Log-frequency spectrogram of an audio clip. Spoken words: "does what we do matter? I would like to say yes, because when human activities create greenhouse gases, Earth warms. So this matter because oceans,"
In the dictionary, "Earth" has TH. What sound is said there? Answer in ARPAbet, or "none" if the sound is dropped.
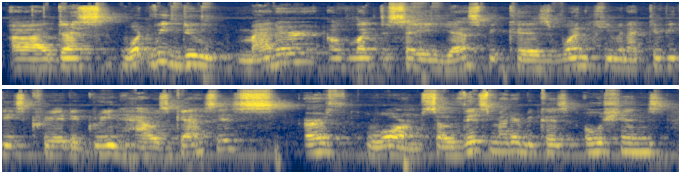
TH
